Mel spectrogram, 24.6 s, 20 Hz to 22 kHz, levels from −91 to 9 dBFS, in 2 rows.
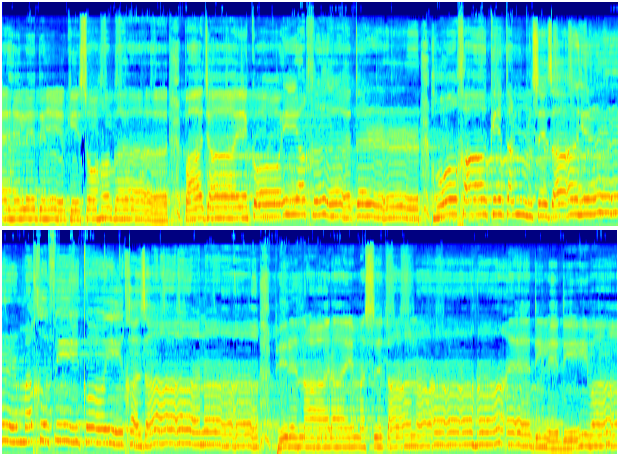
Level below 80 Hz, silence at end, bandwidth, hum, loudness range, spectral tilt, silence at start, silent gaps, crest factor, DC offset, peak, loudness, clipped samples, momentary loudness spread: -40 dBFS; 0 s; over 20 kHz; none; 2 LU; -4.5 dB/octave; 0 s; none; 16 dB; under 0.1%; 0 dBFS; -17 LUFS; under 0.1%; 4 LU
